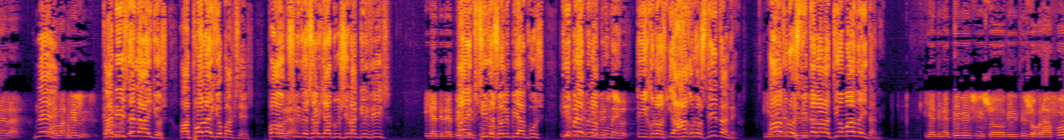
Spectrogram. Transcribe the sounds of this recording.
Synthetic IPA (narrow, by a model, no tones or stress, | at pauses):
eɾɐ | ne̞lɐθeliskɐnizðenɐʝo̞s | ɐpo̞lɐeço̞pɐkses | pɐoekssiðe̞s̬ɐɾʝɐnus̬iɾɐkliðis | ʝɐt̪inepɐeksiðes̬olimbiɐkus | t̪ipɾe̞pinɐpume̞iɣnosiɐɣno̞st̪iit̪ɐne̞ | ʝɐɣnost̪iit̪ɐnɐnɐt̪̬io̞mɐðɐit̪ɐne̞ | ʝɐt̪ine̞piðisisoðit̪it̪isoɣɾɐfo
